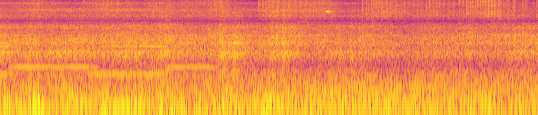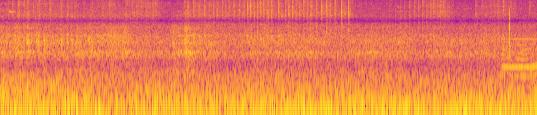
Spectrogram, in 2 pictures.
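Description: Empty freight train's flat wagons rolling past on the rails with a dense, steady wheel rumble. For the first couple of seconds a level-crossing warning alarm sounds over it, alternating between two tones.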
